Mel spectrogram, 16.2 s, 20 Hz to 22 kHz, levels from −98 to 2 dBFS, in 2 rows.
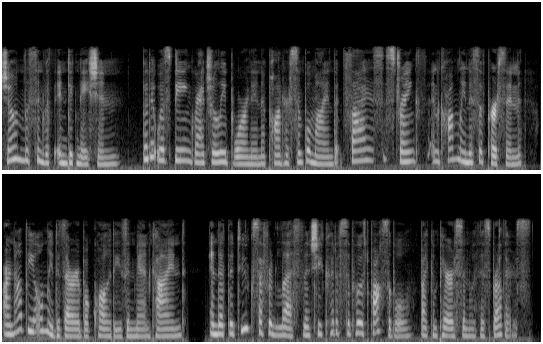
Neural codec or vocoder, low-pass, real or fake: none; 7.2 kHz; real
